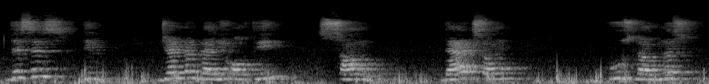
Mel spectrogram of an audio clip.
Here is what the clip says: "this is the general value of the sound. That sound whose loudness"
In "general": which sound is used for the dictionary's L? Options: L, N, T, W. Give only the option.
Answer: L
